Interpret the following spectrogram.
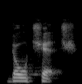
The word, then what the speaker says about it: Dolce: job again against uh Greg dosage Dolce silent h in there somewhere uh but Dolce has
